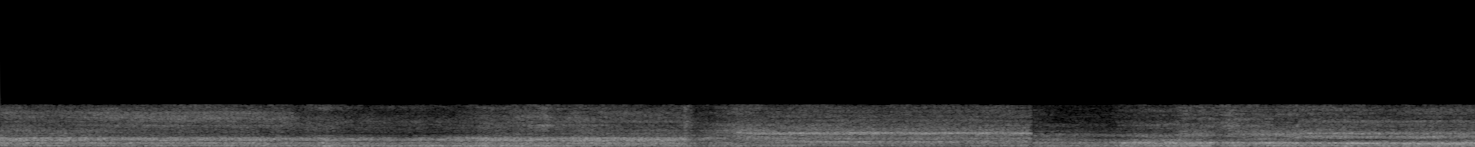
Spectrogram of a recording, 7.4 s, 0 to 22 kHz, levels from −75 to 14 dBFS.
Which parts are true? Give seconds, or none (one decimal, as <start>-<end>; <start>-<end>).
0.0-7.4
